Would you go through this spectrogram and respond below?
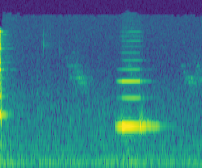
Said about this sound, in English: Let me hear everybody's beep sound to make sure everybody's loud enough.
